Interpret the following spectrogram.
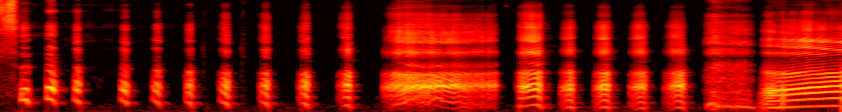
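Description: Hearty laughter: a quick run of short laugh bursts, about four a second, a breathy gasping stretch about three seconds in, more bursts, then a long drawn-out laugh that rises slightly in pitch near the end.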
